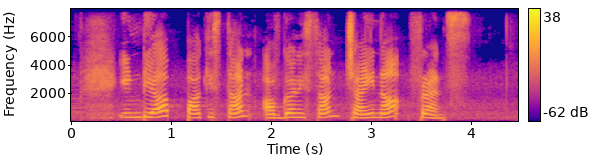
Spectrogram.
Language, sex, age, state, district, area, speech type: Tamil, female, 18-30, Tamil Nadu, Krishnagiri, rural, spontaneous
